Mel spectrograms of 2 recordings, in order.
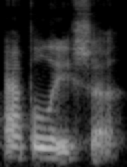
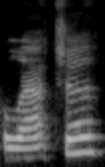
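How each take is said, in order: First: The third syllable has an 'sh' sound, like 'lay-sh'. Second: The third syllable has a 'ch' sound, like 'latch'. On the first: The speaker calls it wrong. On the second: The speaker calls it right. "apparently it's like that you throw an apple at ya"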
